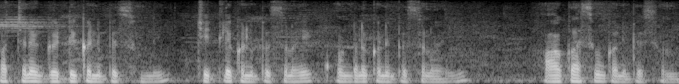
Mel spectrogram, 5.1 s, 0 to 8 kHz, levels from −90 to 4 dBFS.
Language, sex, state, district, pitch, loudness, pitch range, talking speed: Telugu, male, Andhra Pradesh, Srikakulam, 110 Hz, -20 LUFS, 105-115 Hz, 105 wpm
